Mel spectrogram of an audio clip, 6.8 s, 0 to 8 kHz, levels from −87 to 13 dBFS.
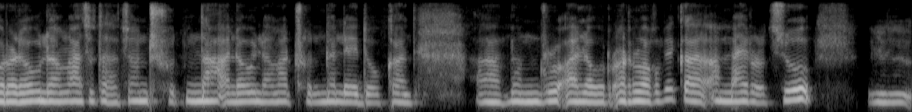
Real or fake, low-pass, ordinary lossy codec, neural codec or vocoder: fake; 7.2 kHz; none; codec, 24 kHz, 3 kbps, HILCodec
